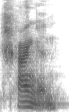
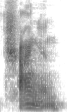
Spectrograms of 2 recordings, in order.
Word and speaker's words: Chang'an: we did at Changan, now I have to consciously think about how I pronounce it so I don't say it wrong. So I don't want to get a slap on the wrists from the PR people at both those brands. But it's Aeon, and it's Chang'an, not Chang'an, and it's not Ion.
